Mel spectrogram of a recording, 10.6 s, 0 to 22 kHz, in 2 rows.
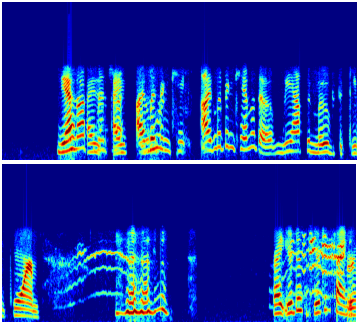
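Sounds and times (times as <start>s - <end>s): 
speech: 0.8s - 6.1s, 7.0s - 7.9s, 9.4s - 10.6s
upset cat yowling and meowing: 6.2s - 7.2s, 9.4s - 10.6s.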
